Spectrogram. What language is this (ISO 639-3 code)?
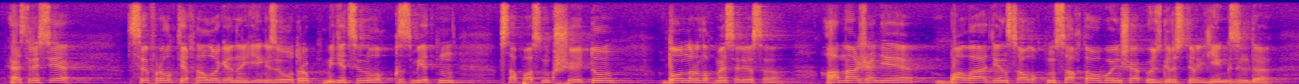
kaz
